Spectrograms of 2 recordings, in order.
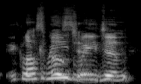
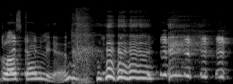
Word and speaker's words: Glaswegian: Glaswegian, not Glasgowian. Yeah, they're all Glasgowian. Should I say that to a Glasgowian person? I'll be like, my family's Glasgowian. I can't say it. Glaswegian.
